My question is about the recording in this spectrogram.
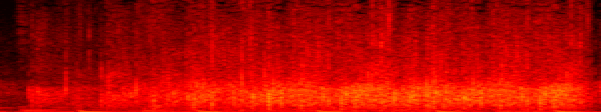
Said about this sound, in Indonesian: Yeay, tepuk tangan dulu kali ya.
